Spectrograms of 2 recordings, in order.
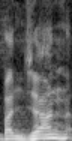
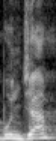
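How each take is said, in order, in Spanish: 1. La primera vocal suena como una a. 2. La primera vocal suena como una u española. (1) "pero creo que es Banyan" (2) "yo siempre lo he pronunciado como tal cual como se lee"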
